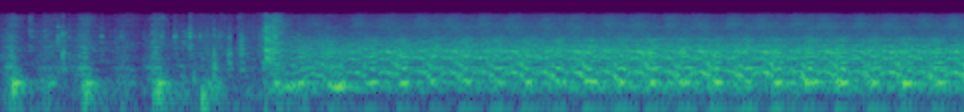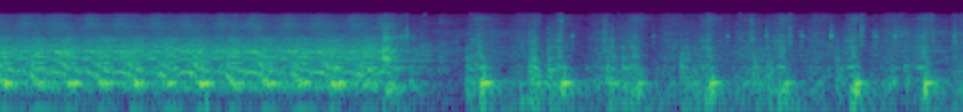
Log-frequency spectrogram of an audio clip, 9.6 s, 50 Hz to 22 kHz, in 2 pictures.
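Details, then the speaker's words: 1980 Triumph Spitfire 1500 with a Weber two-barrel, freezing-cold start with the throttle pumped first: slow, labored cranking on a weakening battery catches and runs unevenly, then goes back to cranking; hard cold start needing long cranking. "sounds like the battery's gonna give up well a couple more cranks baby"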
